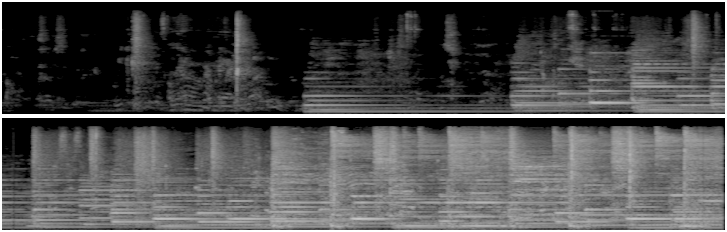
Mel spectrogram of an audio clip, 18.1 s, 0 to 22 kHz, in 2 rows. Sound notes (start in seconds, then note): 0.6 crowd continues murmuring indistinctly; 4.0 solemn gospel music; 14.0 solemn gospel music continues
